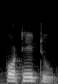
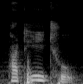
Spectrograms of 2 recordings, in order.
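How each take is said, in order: First: "পটেটো" said poteto; common mispronunciation. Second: "পাটেটো" starting with a short pa; correct pronunciation. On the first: The teacher shows the common poteto. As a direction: say "পটেটো" with an o at the start. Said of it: "আমরা বলি". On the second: The teacher models pateto. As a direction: open with pa in "পাটেটো". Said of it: "এটা হচ্ছে". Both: Shown as a demonstration.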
